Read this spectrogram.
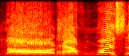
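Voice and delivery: high, loud church shout; church folk screaming. Retold or imitated. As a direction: holler it like the congregation. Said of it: "they scream".

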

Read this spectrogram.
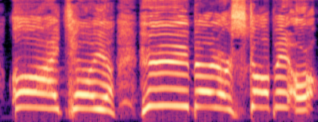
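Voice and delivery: high, loud, slow threatening yell; furious shout. Retold or imitated. Husband stomping to the bathroom, shouting threats. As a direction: bark the threat at full volume.

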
